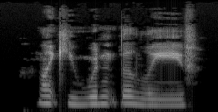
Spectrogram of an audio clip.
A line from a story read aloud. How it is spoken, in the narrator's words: Rodney said in a defeated voice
